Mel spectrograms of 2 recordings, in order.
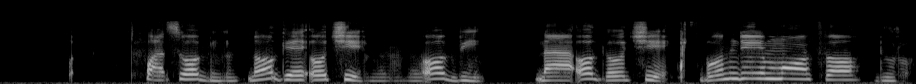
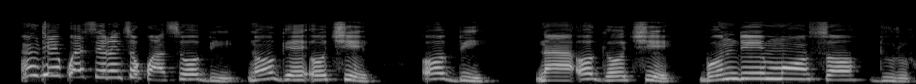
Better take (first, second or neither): second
